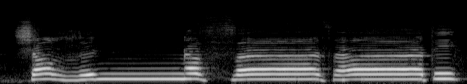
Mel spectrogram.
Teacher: نون مشدد ہے تو اس وجہ سے یہاں غنہ ہوگا، پھر فا اور ثا دونوں کے اوپر کھڑی حرکت ہے، لہٰذا دونوں کو ہی کھینچ کر پڑھیں گے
